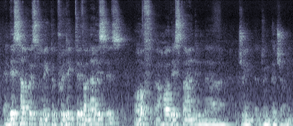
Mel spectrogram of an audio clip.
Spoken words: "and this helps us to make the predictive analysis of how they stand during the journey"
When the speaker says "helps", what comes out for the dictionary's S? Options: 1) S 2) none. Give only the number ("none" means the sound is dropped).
2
